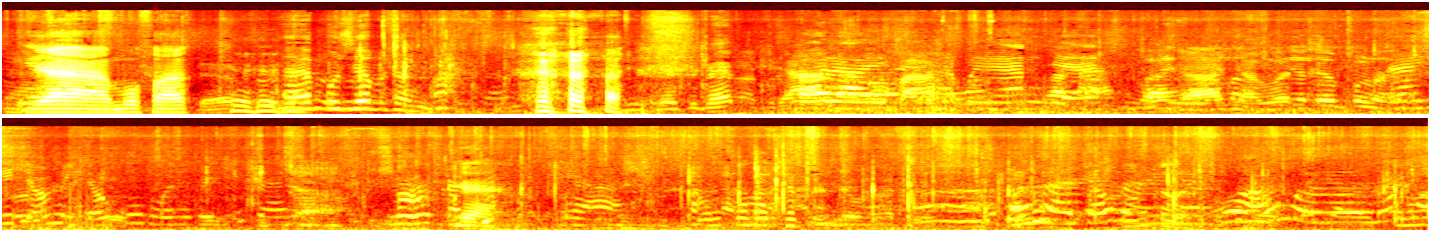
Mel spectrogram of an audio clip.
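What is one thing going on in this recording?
A small crowd of men and women talk quietly nearby outdoors.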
